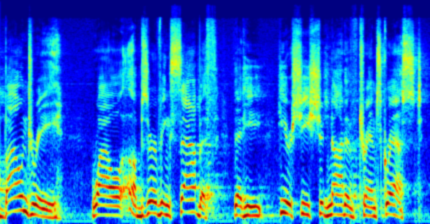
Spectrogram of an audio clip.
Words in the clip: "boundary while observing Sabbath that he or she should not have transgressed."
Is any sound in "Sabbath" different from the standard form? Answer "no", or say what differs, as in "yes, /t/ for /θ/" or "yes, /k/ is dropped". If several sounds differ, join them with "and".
no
